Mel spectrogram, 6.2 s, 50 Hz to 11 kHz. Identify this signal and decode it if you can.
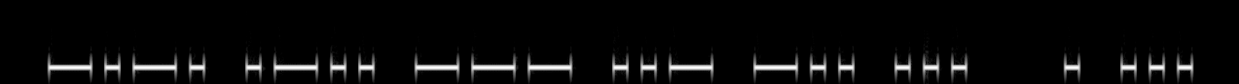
Morse code, heard as a keyed tone, about 17 wpm, 700 Hz. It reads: CLOUDS ES
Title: K1USN SST QSO Practice 17wpm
